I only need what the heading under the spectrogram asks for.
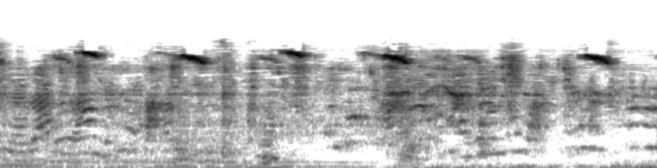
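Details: Red avadavat, also called red munia or strawberry finch, giving thin, high squeaky notes about once a second, with softer twittering and background noise.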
